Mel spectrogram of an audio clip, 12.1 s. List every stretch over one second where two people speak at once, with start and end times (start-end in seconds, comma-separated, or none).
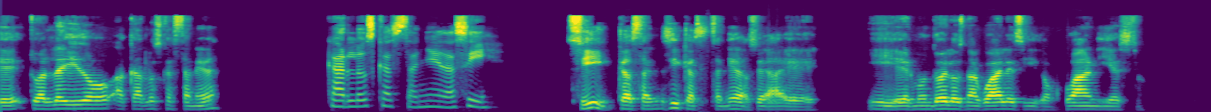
none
